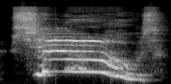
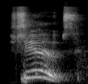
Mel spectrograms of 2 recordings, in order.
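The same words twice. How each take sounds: First: It is said loudly, almost shouted. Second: It is said at a calmer, quieter level.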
